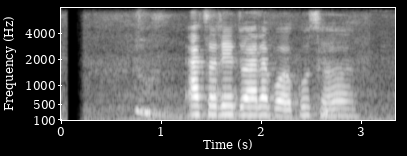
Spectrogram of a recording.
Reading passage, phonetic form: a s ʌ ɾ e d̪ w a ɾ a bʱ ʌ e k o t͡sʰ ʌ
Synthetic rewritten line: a t͡s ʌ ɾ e d̪ w a ɾ a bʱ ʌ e k o t͡sʰ ʌ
